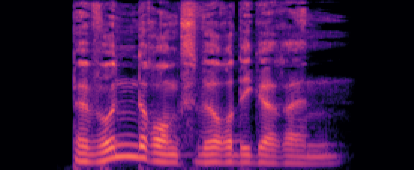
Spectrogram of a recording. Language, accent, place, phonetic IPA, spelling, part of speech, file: German, Germany, Berlin, [bəˈvʊndəʁʊŋsˌvʏʁdɪɡəʁən], bewunderungswürdigeren, adjective, De-bewunderungswürdigeren.ogg
- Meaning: inflection of bewunderungswürdig: 1. strong genitive masculine/neuter singular comparative degree 2. weak/mixed genitive/dative all-gender singular comparative degree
